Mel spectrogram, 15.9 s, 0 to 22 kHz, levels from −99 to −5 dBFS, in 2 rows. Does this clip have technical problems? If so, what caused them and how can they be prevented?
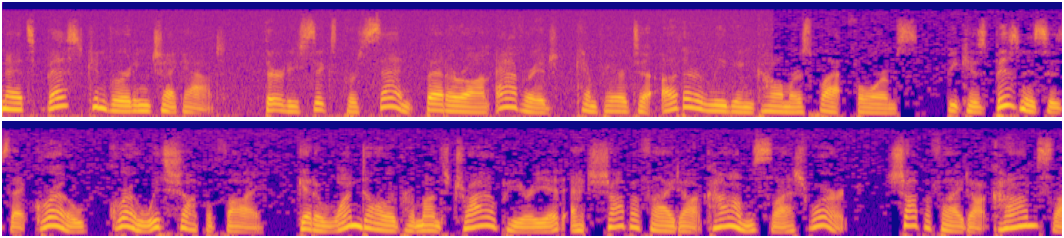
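Yes. Overdone noise removal runs from 5.78 s, right after "compared to other leading", to the end at 15.91 s. The reducer pushes every band near its noise estimate far down. The room noise, about 19 dB below the speech, drops and breaks up into twinkling specks, and quiet speech detail disappears. Lower the reduction strength and check the result by ear before exporting.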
